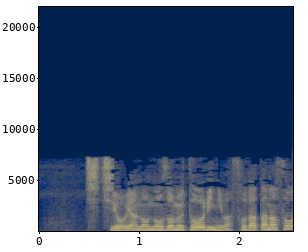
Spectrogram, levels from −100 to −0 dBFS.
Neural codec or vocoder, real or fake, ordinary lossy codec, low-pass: none; real; MP3, 32 kbps; 7.2 kHz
